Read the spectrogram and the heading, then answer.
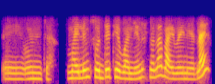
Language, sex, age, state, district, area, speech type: Nepali, female, 18-30, West Bengal, Kalimpong, rural, conversation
